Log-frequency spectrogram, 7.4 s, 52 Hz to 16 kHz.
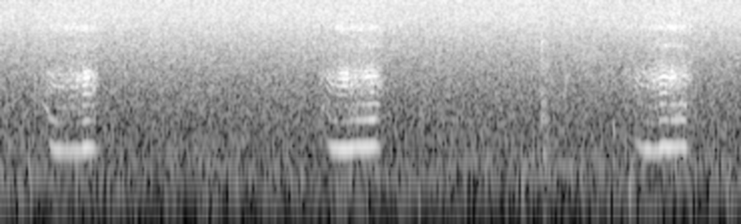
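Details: Brief, soft, whistling-nasal snores about every three seconds, around 20 a minute, over steady room hiss: a cat snoring.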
